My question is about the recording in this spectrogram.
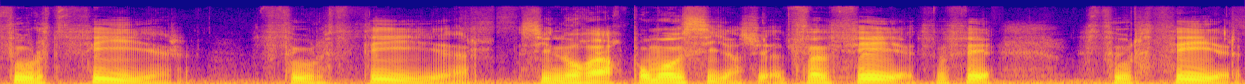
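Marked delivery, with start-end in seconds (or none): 0.0-2.4 zurcir with both z and c said as th; Spanish zurcir. Shown as a demonstration. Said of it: "Autre mot difficile". 4.0-6.2 zurcir with both z and c said as th; Spanish zurcir. Shown as a demonstration. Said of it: "La langue doit sortir à chaque fois".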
